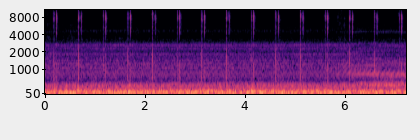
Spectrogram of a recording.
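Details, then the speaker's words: Vevor 8000 BTU diesel heater newly installed in a truck camper with a 5-gallon fuel tank and inline filter: low even roar with a crisp, regular fuel pump tick about twice per second; running normally. "The heater is actually running now. You can hear the fuel pump ticking."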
